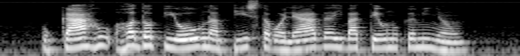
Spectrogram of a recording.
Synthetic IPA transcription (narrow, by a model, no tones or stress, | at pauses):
ʊkaɦʊɦod̪opiownɐpist̪ɐboʎad̪ɐɪbat̪ewnʊkɐ̃mĩɲɐ̃w̃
